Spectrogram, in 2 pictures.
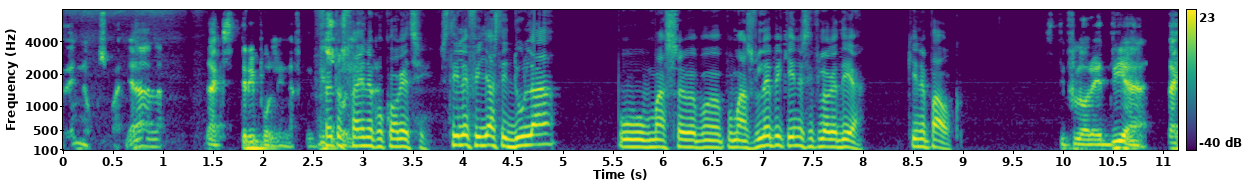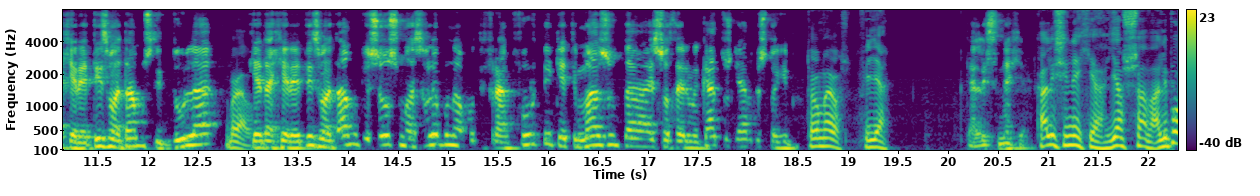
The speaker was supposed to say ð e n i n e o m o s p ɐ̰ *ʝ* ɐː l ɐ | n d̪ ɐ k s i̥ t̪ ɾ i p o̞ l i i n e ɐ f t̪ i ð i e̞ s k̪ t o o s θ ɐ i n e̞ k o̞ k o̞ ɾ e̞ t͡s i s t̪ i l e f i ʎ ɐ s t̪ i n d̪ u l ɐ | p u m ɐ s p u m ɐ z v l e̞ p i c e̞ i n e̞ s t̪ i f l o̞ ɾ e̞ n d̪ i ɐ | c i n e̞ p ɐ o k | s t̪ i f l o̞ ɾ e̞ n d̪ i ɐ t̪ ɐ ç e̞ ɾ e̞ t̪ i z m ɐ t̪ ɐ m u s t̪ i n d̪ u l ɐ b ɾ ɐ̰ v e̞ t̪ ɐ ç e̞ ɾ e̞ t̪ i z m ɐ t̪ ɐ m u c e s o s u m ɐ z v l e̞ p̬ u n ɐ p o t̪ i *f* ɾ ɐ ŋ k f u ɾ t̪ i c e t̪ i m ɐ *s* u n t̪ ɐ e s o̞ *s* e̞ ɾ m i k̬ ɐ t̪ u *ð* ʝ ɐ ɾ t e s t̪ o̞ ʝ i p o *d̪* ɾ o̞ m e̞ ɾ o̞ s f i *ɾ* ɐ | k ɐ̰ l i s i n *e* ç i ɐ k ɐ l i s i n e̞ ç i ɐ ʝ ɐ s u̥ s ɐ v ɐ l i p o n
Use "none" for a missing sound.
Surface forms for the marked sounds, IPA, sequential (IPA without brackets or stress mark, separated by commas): ʎ, f, z, θ, z, t̪, ʎ, e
